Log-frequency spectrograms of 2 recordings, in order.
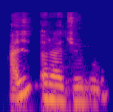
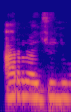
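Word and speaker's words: الرجل: तो क्या होता वो, अल रजुल होता या अर रजुल होता? अर रजुल होता। ठीक है, अर रजुल, क्यों अर रजुल होता है? क्योंकि लाम आगे वो साइलेंट हो जाता, वो साइलेंट है वो।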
